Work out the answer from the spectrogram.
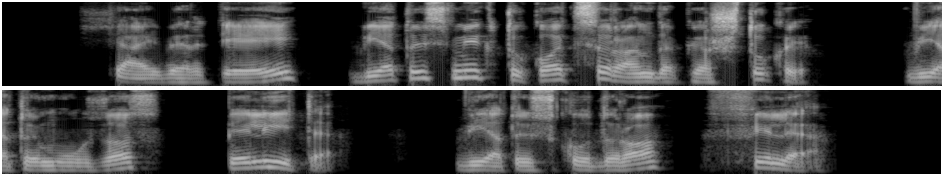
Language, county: Lithuanian, Kaunas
